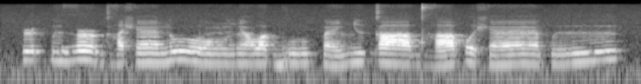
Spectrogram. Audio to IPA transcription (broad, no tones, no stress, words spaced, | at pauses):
ɭɨk͡pɨ ɦə˞ ɡʱaʃɛ̃ːnuː lˠũːʎɛ̃lˠɨ ɡ͡buːpɛ̃ ʎɨ ɡaːdʱa pɤʃɛ̃ː pɨː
